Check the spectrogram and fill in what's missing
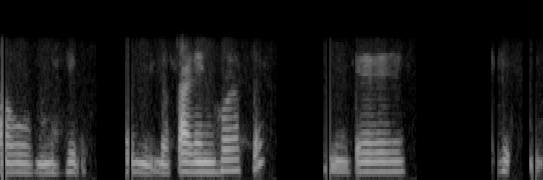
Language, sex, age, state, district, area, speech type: Assamese, female, 30-45, Assam, Sivasagar, rural, conversation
